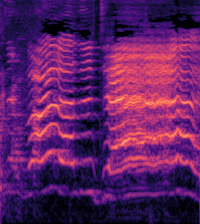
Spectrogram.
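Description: A young girl singing in a high voice: a wavering note, then a second note held steady for about a second.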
